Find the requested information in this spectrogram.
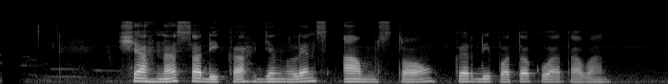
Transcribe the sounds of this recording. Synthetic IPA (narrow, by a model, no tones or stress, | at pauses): ʃaɦnasadikahd͡ʒɨŋlɛnsamst̪ɾɔŋkɨrdipɔt̪ɔkuwart̪a̰wan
